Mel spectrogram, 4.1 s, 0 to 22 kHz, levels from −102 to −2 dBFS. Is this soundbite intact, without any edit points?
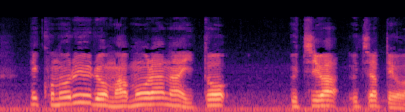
yes; 0 cuts

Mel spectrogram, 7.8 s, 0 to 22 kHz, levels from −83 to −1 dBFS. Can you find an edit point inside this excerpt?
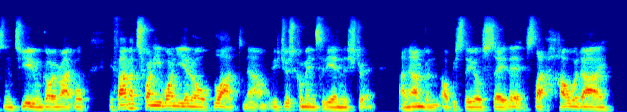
yes; 1 cut; at 5.3 s

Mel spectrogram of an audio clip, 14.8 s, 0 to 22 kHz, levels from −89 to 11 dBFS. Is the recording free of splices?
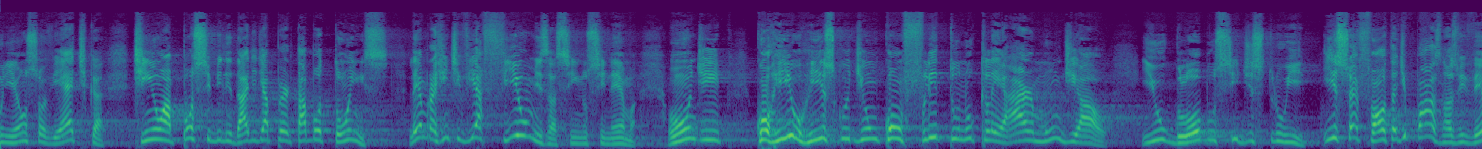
no; 1 cut; at 13.2 s

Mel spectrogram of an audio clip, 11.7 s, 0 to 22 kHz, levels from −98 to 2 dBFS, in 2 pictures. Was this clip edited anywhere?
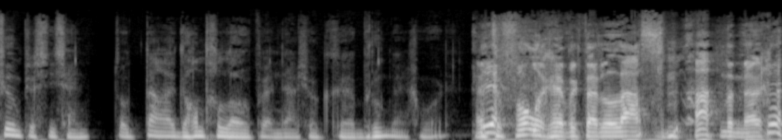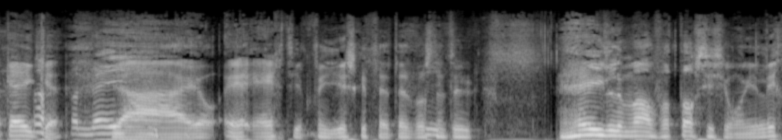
yes; 1 cut; at 3.5 s

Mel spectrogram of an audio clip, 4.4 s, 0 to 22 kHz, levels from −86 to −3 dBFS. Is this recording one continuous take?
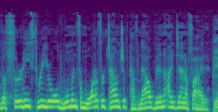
no; 1 cut; at 2.5 s

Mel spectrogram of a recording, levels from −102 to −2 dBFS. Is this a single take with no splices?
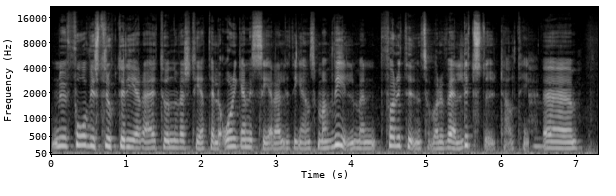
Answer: no; 1 cut; at 6.4 s

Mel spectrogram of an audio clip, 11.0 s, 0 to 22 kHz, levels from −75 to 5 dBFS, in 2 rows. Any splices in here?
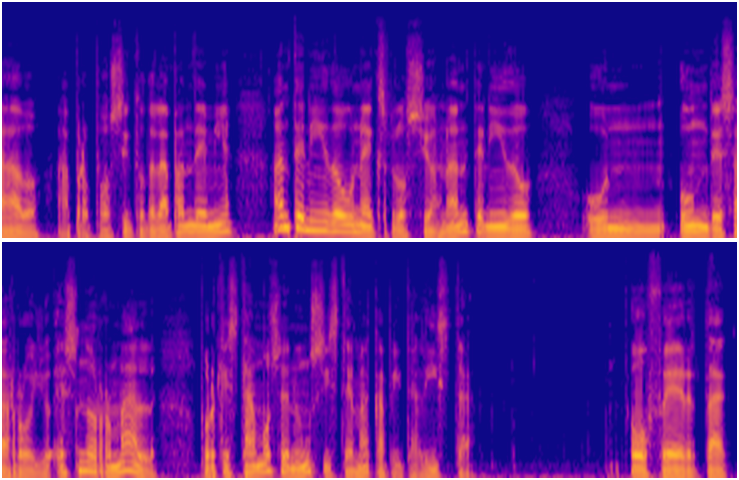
no; 0 cuts

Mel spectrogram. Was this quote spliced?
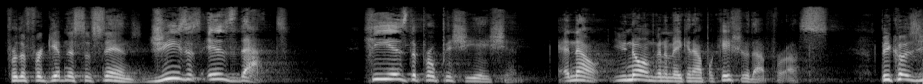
yes; 1 cut; at 5.6 s

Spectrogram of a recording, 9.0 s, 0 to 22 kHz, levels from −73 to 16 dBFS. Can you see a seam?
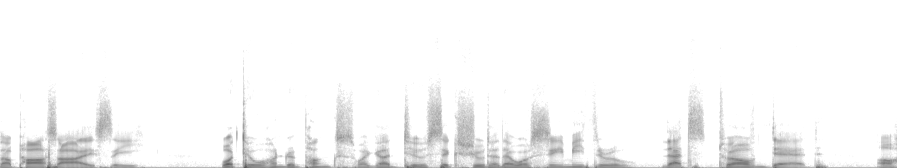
yes; 1 cut; at 3.6 s

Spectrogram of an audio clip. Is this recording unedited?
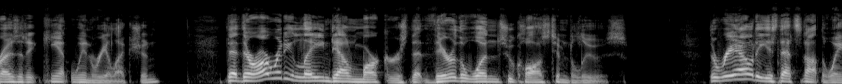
yes; 0 cuts

